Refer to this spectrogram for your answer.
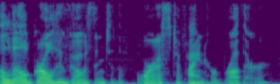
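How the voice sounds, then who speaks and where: With an American accent, a woman talks fairly quickly at a medium pitch with ordinary pitch variation. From US Midwest, rural Minnesota. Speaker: podcast co-host. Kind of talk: casual chat. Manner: fast.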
